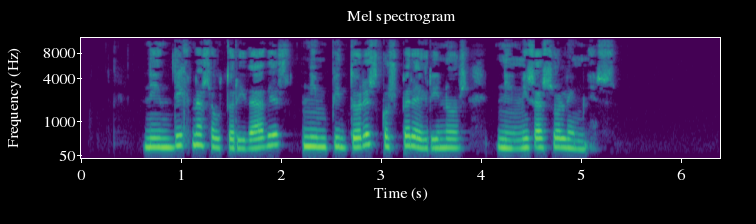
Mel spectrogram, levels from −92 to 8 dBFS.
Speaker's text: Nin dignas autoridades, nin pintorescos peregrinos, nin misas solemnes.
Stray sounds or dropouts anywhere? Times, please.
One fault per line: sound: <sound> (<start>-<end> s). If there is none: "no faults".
no faults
